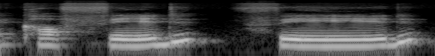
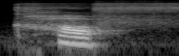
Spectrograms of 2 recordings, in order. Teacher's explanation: Cuidado que não é coughed, fed, não tem essa vogalzinha no meio. Faz direto do F pro T.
